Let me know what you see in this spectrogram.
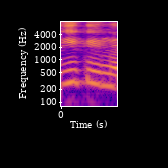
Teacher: நாவோட முதல் பகுதி இருக்குல அது அண்ணத்தோட அடிப்பகுதியை பொருந்துவதால் டச் பண்றதுனால அது பிறக்குது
